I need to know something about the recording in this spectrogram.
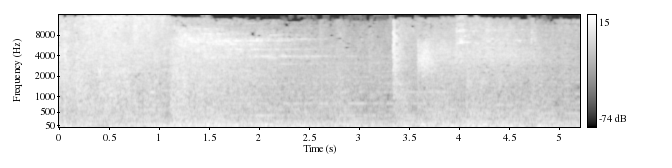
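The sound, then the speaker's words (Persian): Several spinning battle tops in a three-way battle burst apart at the same time in a loud, dense clatter, with a couple of sharp cracking impacts standing out over a constant roar of grinding and rattling. “انفجار، انفجار و بازم انفجار. همه فرفرها همزمان منفجر شدن.”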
